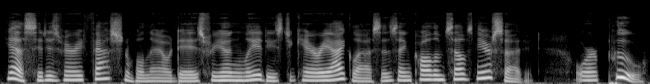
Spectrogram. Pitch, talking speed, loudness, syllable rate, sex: 195 Hz, 205 wpm, -18 LUFS, 5.3 syllables/s, female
